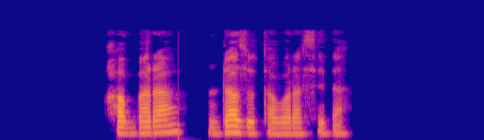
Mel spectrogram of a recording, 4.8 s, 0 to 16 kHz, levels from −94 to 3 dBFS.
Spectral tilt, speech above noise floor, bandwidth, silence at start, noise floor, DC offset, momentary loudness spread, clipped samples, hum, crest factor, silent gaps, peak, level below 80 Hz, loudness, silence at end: -6 dB/octave; over 67 dB; 8 kHz; 1.1 s; under -90 dBFS; under 0.1%; 14 LU; under 0.1%; none; 24 dB; 2.02-2.08 s; -2 dBFS; -64 dBFS; -24 LUFS; 1.35 s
